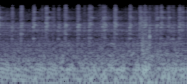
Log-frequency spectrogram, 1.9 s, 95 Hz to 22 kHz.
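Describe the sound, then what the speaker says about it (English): A chainsaw in the video game DOOM 2016 revs with a harsh, continuous buzzing rattle, loud and close, swelling slightly near the end with no talk over it. "Got my chainsaw all bloodied up and ready to cut someone."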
